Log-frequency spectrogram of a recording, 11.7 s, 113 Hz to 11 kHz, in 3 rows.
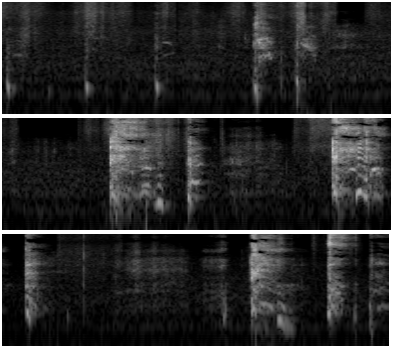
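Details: An asthmatic coughing fit lasting about 30 minutes, still ongoing, leaving the person lightheaded, dizzy and hard put to breathe normally, with laughter and 'I cannot stop' nearby.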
